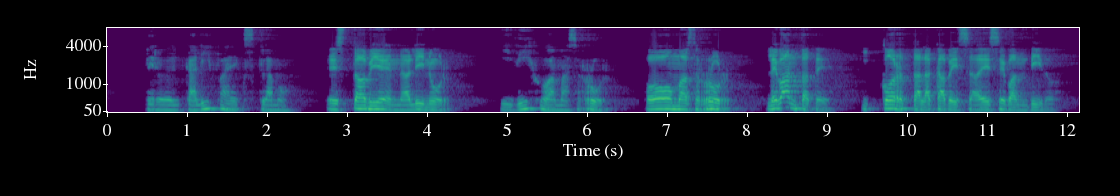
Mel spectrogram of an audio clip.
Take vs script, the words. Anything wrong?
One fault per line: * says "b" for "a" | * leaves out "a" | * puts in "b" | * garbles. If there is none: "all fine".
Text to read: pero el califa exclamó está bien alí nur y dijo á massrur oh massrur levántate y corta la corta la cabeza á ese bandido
* leaves out "corta la"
